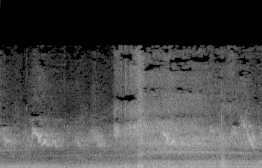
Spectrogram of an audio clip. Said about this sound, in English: But you hear the voices of birds, I think. The birds are there.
